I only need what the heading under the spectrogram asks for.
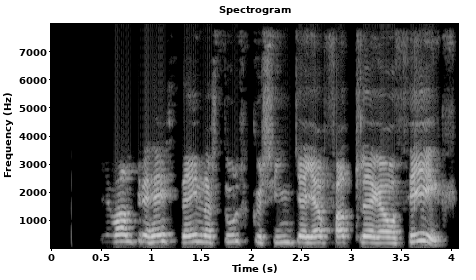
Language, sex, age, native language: Icelandic, male, 40-49, Icelandic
